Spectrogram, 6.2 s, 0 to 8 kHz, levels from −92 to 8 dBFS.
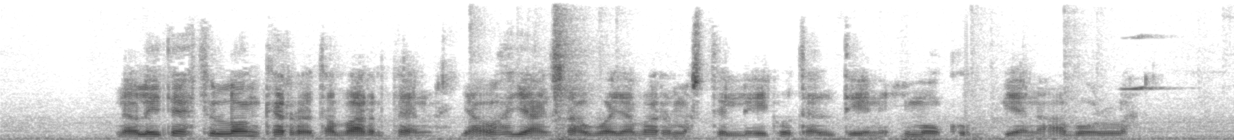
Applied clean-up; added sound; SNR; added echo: none; Slam; 17 dB; none.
